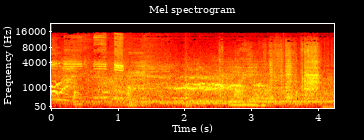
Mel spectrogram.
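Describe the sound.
A car skids with its tires squealing, a rough, noisy scrape of rubber on road that holds steady at a fairly loud level for about four seconds.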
